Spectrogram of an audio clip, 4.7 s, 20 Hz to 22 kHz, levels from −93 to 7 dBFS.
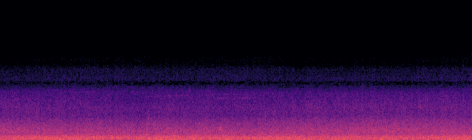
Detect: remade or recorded recorded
